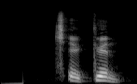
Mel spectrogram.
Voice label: "cheken", kaqchikel, pronunciacion de animales

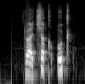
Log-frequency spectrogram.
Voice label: "rachaq uk", kaqchikel, pronunciacion de animales

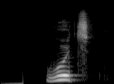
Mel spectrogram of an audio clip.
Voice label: "wuch" tacuacin, kaqchikel, pronunciacion de animales

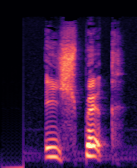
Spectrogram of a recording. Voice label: "ixpeq" sapo, kaqchikel, pronunciacion de animales

